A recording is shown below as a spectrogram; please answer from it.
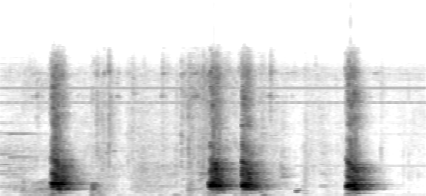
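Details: A female Boston Terrier, upset at having a crescent moon toy wand pointed at her, gives four sharp, mid-pitched barks, two of them in a quick pair.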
